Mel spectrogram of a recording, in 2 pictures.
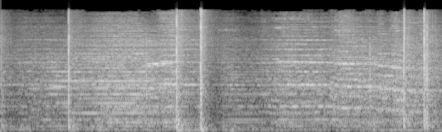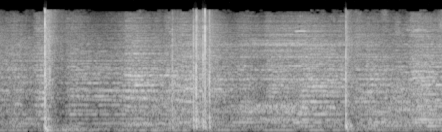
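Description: Aerial firework shells bursting with about nine sharp bangs at uneven intervals, some in quick pairs, over loud music playing continuously.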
